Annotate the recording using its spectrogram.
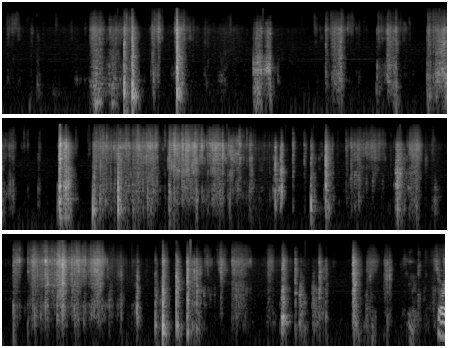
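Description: Packaging being handled by hand: crinkling and tearing in repeated rushes, with sharp clicks and knocks in between, busiest through the middle stretch.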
